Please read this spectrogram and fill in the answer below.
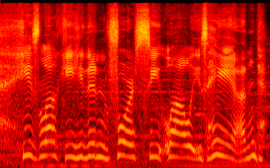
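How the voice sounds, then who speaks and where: A woman voicing a tiny, chatty, childlike fairy companion in an anime-style video game, squeaky and earnest. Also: slow, heavily acted. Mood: relieved. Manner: perky, expressive, childlike delivery. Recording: music playing behind the voice.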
